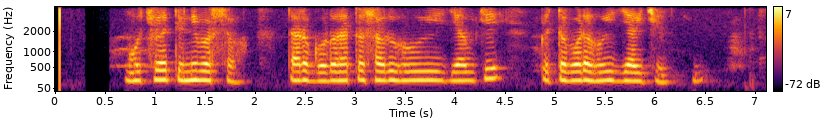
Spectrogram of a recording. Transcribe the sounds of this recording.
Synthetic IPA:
mot͡ʃʰujat̪inibɔɾsɔ | t̪aɾɔɡoɽɔɦat̪ɔsɔɾuɦojd͡ʒawt͡ʃʰi | kɾit̪ɔbɔɽɔɦojd͡ʒawt͡ʃʰi

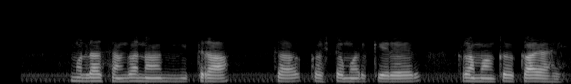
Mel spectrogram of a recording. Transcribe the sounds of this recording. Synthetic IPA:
məlasãŋɡanamit̪ɾa | t͡sakəʂʈəməɾkeɾəɾ | kɾəmãŋkəkajaɦe

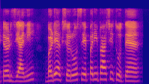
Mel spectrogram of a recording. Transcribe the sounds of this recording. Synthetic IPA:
ʈəɾzjaːni | bɐɽeɐkʃəɾõsepɐɾɪbʱaːʃɪt̪ɦoːt̪eɦɛ̃ː

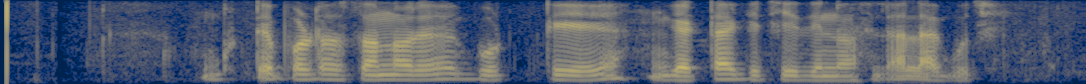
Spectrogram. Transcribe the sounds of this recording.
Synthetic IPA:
ɡuʈepɔʈɔst̪ɔnɔɾeɡuʈeɡeʈak̬it͡ʃʰid̪inɔɦela̰la̰ɡṵt͡ʃʰi̥

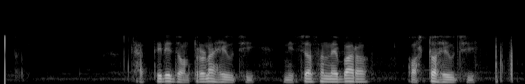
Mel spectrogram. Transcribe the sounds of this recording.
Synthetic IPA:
t͡ʃʰat̪iɾed͡ʒɔnt̪ɾɔɽ̃aɦewt͡ʃʰi | niswasɔnebaɾɔ | kɔsʈɔɦewt͡ʃʰi

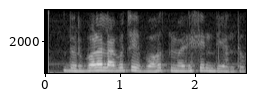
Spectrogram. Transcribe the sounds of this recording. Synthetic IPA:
d̪uɾbɔɭalaɡut͡ɕiːbəɦut̪meɽisiːnd̪ijənt̪u

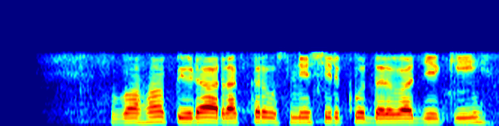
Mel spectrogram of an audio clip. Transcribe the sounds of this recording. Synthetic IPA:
ʋɐɦãpiːɽaɾɐkːəɾʊsneʃɪɾkod̪ɐɾʋaːd͡ʒekiː

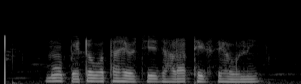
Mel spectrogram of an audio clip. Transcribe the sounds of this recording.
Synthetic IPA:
mõpeʈobət̪ʰaɦewt͡ʃʰed͡ʒʱaɽaʈʰikseɦəwni

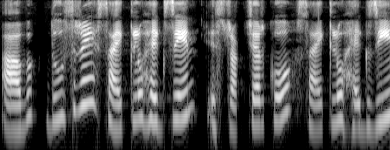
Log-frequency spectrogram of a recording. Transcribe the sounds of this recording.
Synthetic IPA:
ɐbd̪uːsɾesaːɪkloɦɛːɡzeːnɪsʈɾək̚t͡ʃəɾkosaːɪkloɦɛːɡziː

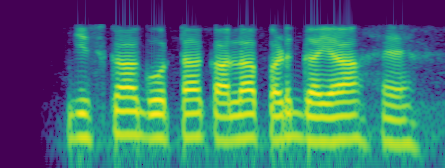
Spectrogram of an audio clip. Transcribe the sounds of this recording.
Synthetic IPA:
d͡ʒɪskaːɡoːʈaːkaːlaːpəɽɡəjaːhɛː

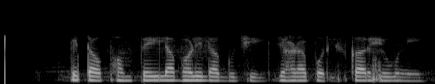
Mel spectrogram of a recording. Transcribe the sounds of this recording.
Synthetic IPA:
peʈapʰɔmpeilabʱəɭilaɡut͡ɕid͡ʒaɽapɔɾiskaɾɦeuni

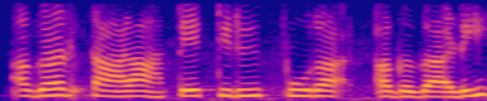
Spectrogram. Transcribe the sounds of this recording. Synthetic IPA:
əɡəɾt̪aːɭaːt̪eːt̪ɪɾipuːɾaəɡɡaːɽiː

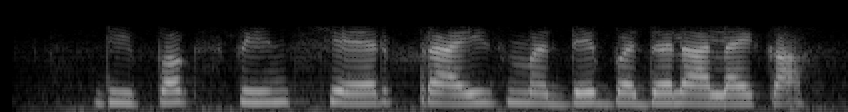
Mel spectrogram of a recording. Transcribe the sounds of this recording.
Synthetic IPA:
ɖ̪ipəkspinsɕejəɾpɾaisməd̪ʱːjebəd̪əlalajka̰

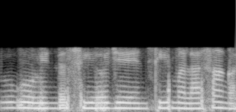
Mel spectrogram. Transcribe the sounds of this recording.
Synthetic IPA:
uɡoːʋĩɳɖ̪əsiɦəd͡ʑeẽnt̪imɐlaːsãːŋɡa

